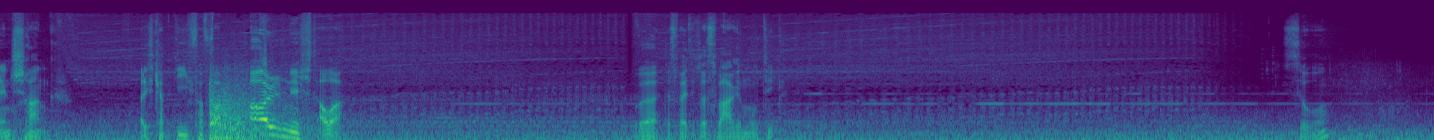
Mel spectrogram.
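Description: A small submarine's engine hums steadily underwater.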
